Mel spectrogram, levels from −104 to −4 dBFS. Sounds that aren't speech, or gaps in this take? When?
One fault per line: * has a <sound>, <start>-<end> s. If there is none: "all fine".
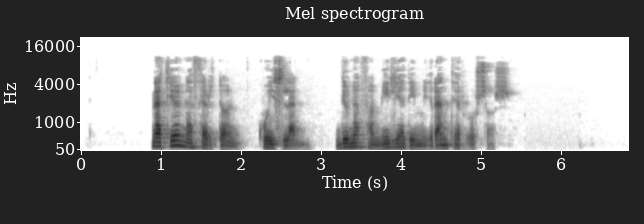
all fine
